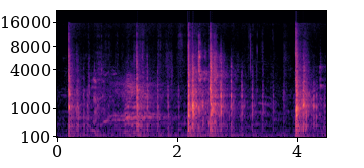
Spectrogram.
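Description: Frontenis rally: the rubber ball cracking off rackets and the front wall, three sharp strikes about two seconds apart with lighter clicks between, and voices in the background.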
